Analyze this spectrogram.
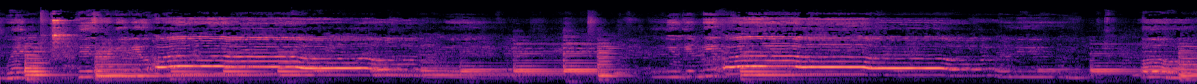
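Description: A teenage boy's high singing voice over his own keyboard piano accompaniment, in two long phrases of held, sustained notes.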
